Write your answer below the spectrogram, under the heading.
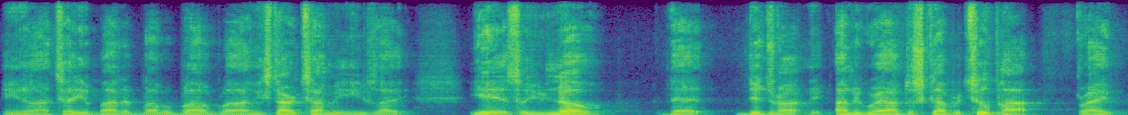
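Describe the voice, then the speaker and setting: A man telling a personal story in a casual, animated way, with slangy, profane talk and phrases repeated for emphasis. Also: a bass voice, moderate pace, slightly rough. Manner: breaks into laughter often while talking. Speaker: screenwriter and performer telling his own story.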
